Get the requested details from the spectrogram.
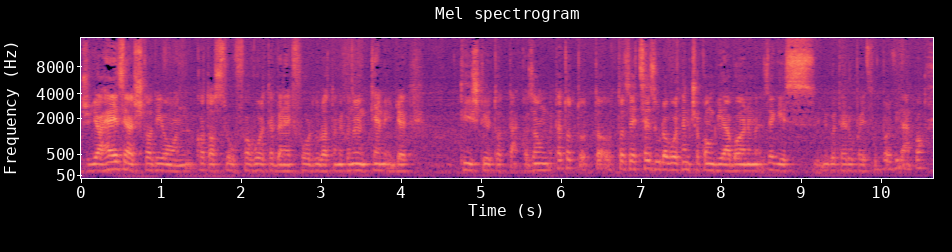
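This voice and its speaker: A man's medium-pitched voice, very fast and fairly even in intonation, with audible room echo and noticeable background noise. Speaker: politician and football commentator. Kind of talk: casual chat.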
